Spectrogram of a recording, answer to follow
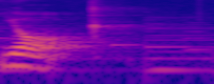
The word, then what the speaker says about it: York: Yeah, don't pronounce the R, just York.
